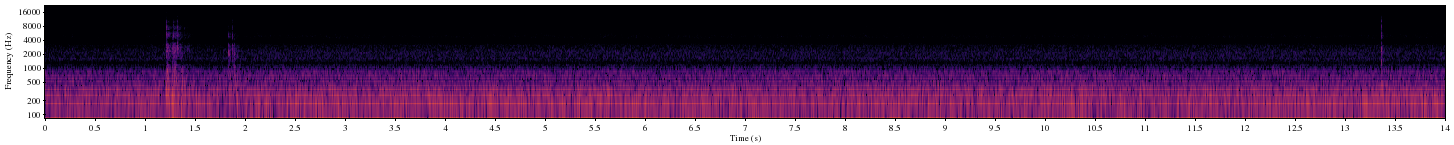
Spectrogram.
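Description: A train's motor hums steadily at rest.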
